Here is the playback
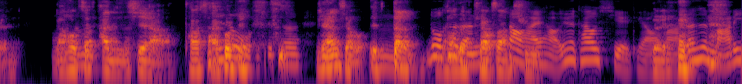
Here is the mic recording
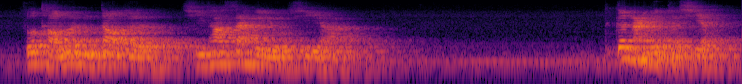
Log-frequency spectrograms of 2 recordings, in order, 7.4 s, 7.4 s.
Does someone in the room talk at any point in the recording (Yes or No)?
Yes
